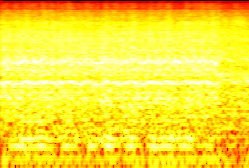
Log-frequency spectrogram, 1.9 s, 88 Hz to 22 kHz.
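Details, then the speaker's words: 2002 Honda CBR954RR Fireblade just started after fuel pump fix, not run in years, cold: uneven, slightly lumpy idle with unsteady exhaust beats; rough cold idle that later smoothed after warm-up. "It's idling a little rough, so I'm gonna let it warm up and check it out."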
